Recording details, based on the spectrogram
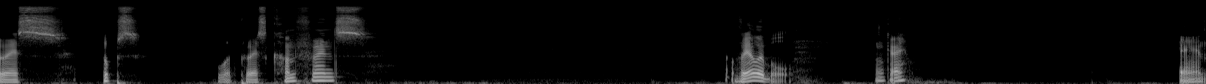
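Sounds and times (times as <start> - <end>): person speaking: 0.0 - 3.8, 7.2 - 8.1, 8.7 - 9.2, 11.8 - 12.0.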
